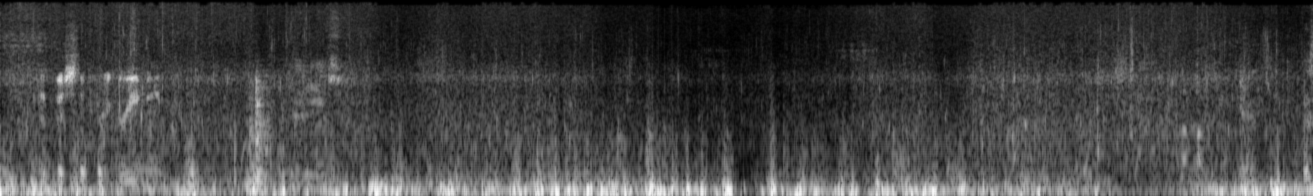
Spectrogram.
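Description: Wind buffeting the microphone, a gusty low rumble that runs on unbroken, with faint voices in the first few seconds.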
